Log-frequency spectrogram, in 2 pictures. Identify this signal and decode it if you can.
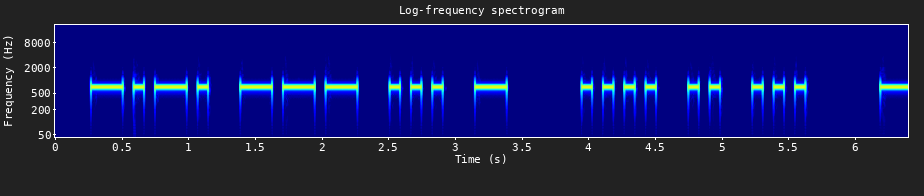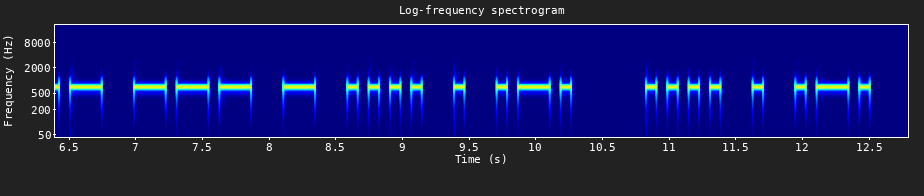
Morse code, heard as a keyed tone, about 15 wpm, 700 Hz. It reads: COST HIS MOTHER HER
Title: Sentences from Top 1000 Words - Review Part 5 - 15wpm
